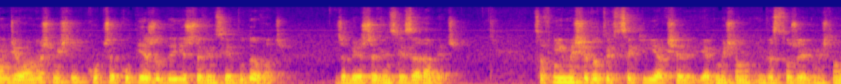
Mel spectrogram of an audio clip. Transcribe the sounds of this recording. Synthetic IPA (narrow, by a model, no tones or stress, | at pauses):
ɔ̃w̃d͡ʑawalnɔɕt͡ɕmɘɕlʲikuɾt͡ʂɛkupʲjɛʐɛbɘjɛʂt͡ʂɛvʲɛnt̪sɛjbud̪ɔva̰t͡ɕ | ʐɛbɘjɛʂt͡ʂɛvʲɛnt̪sɛjzaɾabʲja̰t͡ɕ | t̪sɔfɲijmɘɕɛd̪ɔt̪ɘxt̪sɘkʲijakɕɛjakmɘɕlɔ̃w̃invɛst̪ɔʐɘjakmɘɕlɔ̃w̃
